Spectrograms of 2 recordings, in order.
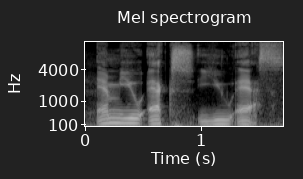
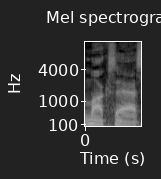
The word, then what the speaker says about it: Muxus: Maybe it's Muxass. Muxass. No, it's not Muxass. Well, I'll submit the Muxus combo.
